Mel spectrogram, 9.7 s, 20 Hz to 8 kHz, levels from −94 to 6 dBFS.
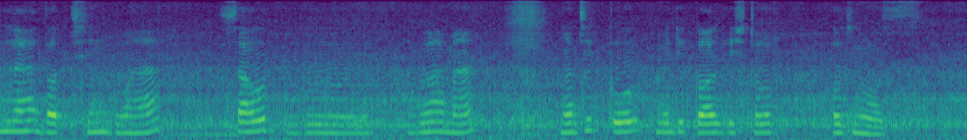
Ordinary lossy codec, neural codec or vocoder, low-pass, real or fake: none; codec, 16 kHz, 8 kbps, FreqCodec, smaller model; none; fake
